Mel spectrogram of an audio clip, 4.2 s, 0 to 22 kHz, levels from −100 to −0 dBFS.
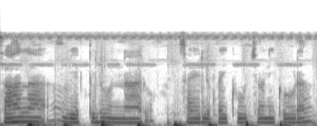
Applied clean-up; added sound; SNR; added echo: none; Walk, footsteps; -4 dB; none.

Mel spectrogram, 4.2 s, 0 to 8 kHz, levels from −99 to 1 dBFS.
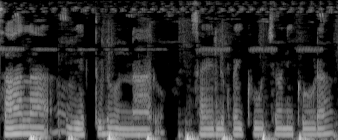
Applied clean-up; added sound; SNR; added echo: classical method Wiener filter.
